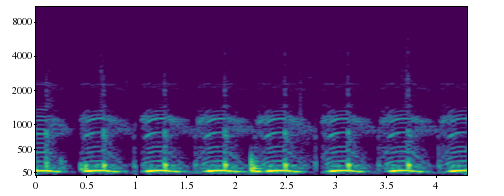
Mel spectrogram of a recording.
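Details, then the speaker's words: Vital Baby Nurture electric breast pump switched from stimulation to expression mode: steady motor hum with a suction pulse about 100 per minute, pulling in at the nipple with stronger, longer suction; cycle speed decreases as the level increases. "you can see it really pulling in at the nipple and producing a much stronger and longer suction now with expression on this pump the cycle speed does decrease as the level increases"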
